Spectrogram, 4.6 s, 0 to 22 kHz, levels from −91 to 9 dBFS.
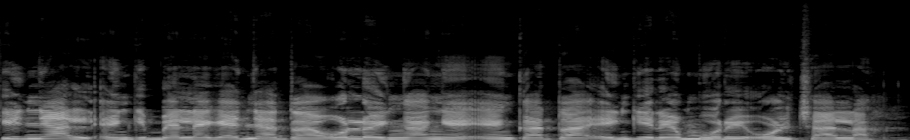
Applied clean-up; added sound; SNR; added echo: none; none; none; none.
